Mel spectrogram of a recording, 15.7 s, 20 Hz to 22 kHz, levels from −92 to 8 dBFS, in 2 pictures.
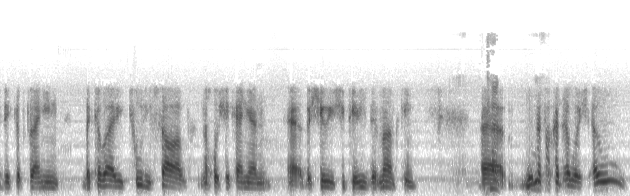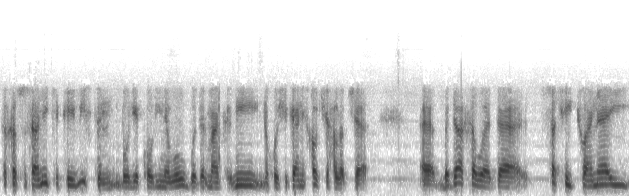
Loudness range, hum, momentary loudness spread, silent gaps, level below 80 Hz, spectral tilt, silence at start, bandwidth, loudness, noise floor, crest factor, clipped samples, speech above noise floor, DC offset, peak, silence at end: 2 LU; none; 7 LU; none; -70 dBFS; -7 dB/octave; 0 s; 10.5 kHz; -22 LUFS; -45 dBFS; 18 dB; under 0.1%; 23 dB; under 0.1%; -4 dBFS; 0 s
